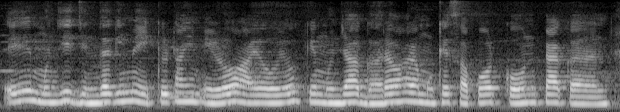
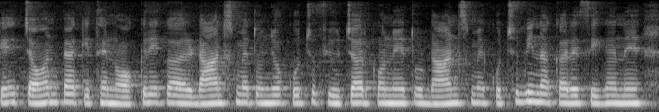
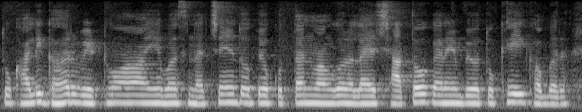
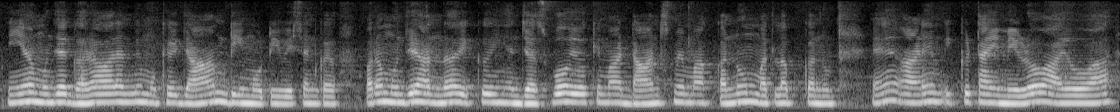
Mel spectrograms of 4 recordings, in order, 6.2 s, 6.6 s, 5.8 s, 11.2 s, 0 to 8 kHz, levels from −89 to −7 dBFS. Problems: constant background noise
